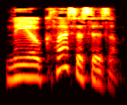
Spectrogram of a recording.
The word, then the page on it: neoclassicism: British English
